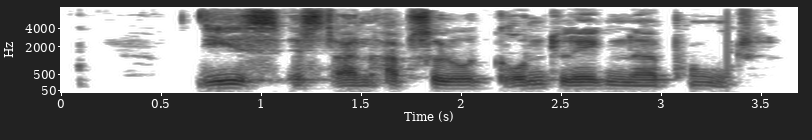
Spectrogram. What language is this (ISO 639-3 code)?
deu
